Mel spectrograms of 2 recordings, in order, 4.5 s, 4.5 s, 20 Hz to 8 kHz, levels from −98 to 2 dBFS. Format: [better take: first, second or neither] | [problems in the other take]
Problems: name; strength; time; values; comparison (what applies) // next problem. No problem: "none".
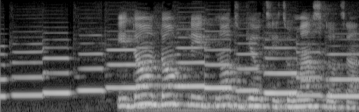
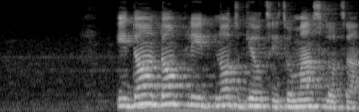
second | background sound (Wind instrument, woodwind instrument); as loud as the speech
